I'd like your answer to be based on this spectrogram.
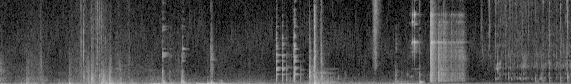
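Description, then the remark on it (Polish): Beer is poured into glasses with a steady splashing flow, a few sharp glass clinks along the way, and a short fizzy rush near the end. No one speaks. “Chcesz piwo? Chcę, chcę, chcę, chcę. Sobie też nalej”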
